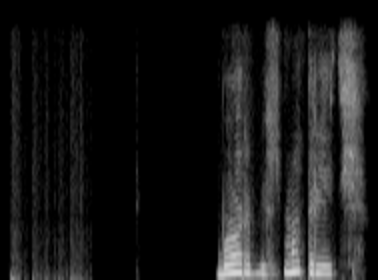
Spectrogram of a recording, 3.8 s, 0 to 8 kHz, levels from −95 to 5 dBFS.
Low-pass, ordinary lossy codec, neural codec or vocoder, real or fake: 7.2 kHz; none; vocoder, 44.1 kHz, 128 mel bands every 512 samples, BigVGAN v2; fake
